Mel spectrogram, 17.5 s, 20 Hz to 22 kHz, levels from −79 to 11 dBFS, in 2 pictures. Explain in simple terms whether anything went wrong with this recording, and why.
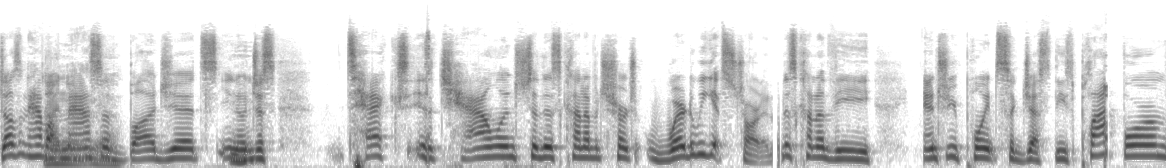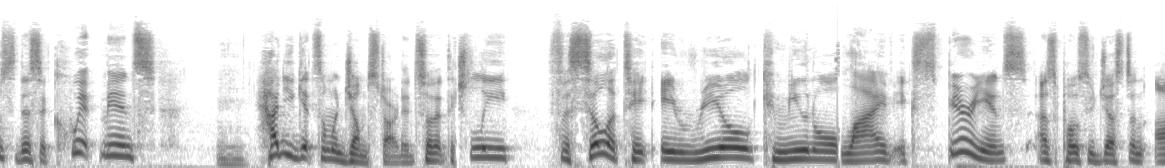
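Something did go wrong. The speech is broken five times by short blips, at 3.18 to 3.22, 5.79 to 5.87, 8.26 to 8.33, 12.12 to 12.19 and 15.00 to 15.06 seconds. This is damaged data in a compressed stream. Bad bytes confused the decoder, and it lost its place briefly.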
